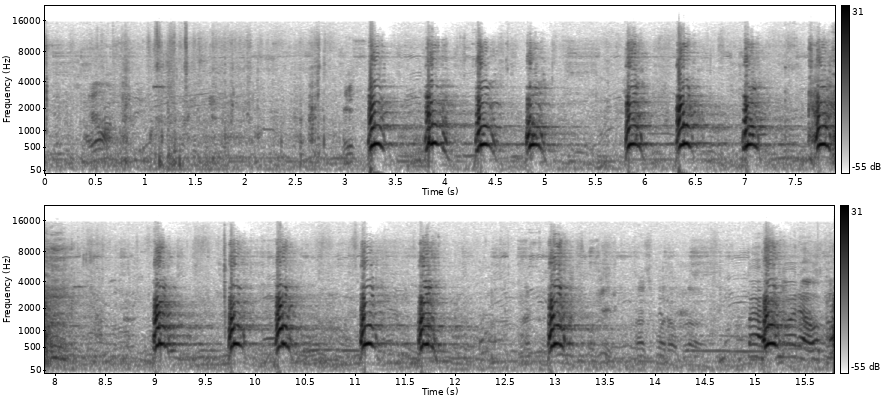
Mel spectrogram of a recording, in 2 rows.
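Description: An 11-year-old working dog barks during a dog training demonstration, giving a long series of sharp, loud barks at a steady rhythm, close by, while people talk quietly underneath.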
